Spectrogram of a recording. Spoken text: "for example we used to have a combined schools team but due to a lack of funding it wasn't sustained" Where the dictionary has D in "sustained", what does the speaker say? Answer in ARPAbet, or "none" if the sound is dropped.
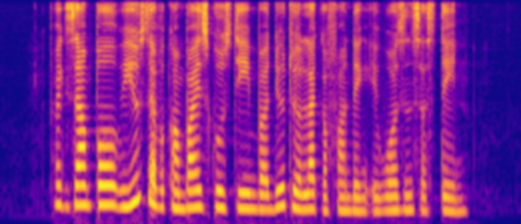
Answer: none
